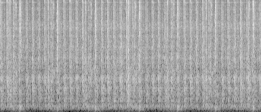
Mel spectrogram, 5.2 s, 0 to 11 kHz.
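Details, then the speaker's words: Hit-and-miss engine with 0.75 in diameter x 0.100 in thick weights added to governor counterweights: sharp regular valve-gear clacks, firing only now and then with long miss cycles; governing at slower speed, mechanism noisy. "again it has slowed the engine down I'm getting a fairly protracted one of Misses for each hip there's got to be one of the noisiest engines that I've ever built but it's the hit and miss mechanism itself is like making all the noise"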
